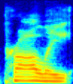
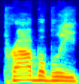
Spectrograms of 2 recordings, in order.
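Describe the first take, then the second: First: The word is said in a shortened form. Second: The word is said in its full form. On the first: "to probably" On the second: "we've shortened probably"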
